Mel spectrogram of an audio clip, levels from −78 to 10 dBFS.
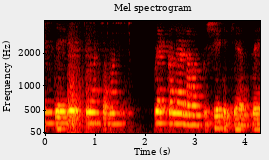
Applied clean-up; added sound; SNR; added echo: neural separator model SepFormer DNS4.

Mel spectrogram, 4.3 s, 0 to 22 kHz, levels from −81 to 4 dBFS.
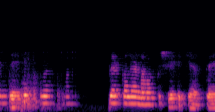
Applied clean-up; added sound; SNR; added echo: neural mask model DeepFilterNet 3.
